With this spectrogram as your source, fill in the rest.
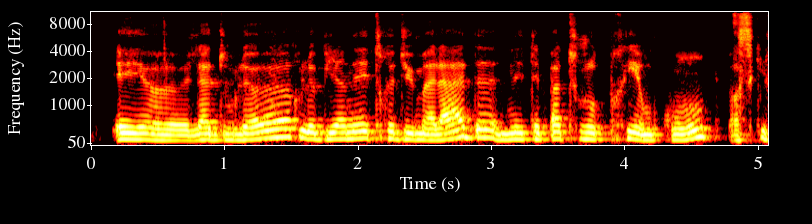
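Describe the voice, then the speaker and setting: This woman's dark, mellow tone comes at a fairly slow pace. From Franche-Comté, eastern France. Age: 60s. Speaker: end-of-life care volunteer. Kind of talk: podcast interview.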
